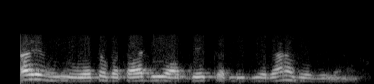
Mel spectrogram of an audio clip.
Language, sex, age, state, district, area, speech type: Hindi, male, 45-60, Uttar Pradesh, Azamgarh, rural, conversation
